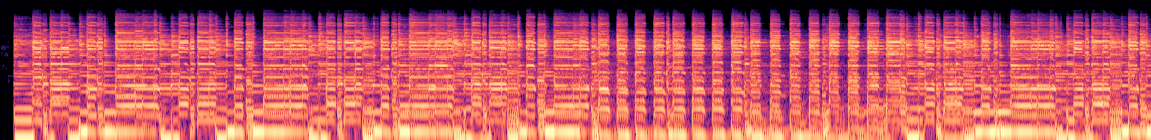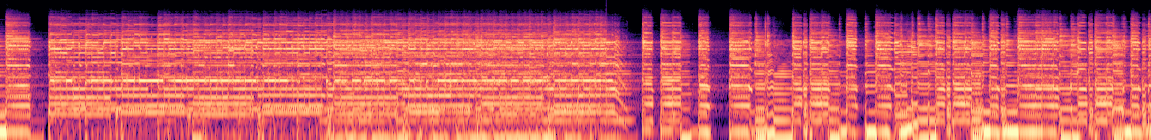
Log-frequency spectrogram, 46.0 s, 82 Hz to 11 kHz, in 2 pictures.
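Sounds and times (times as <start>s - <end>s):
electric guitar neck pickup bright down strum: 0.0s - 46.0s.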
